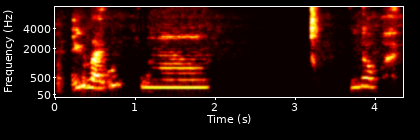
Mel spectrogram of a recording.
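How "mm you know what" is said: coy give-in. Retold or imitated. Woman giving in, coy.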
